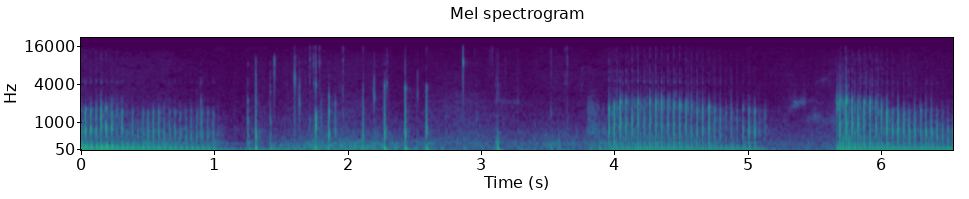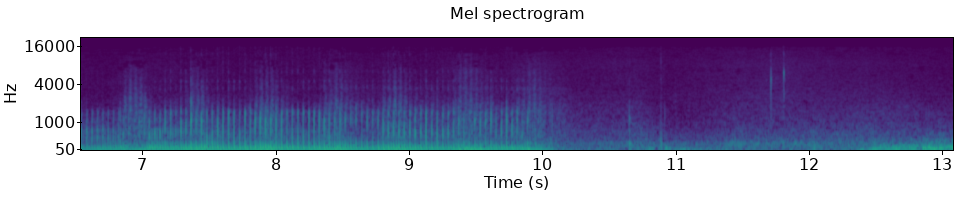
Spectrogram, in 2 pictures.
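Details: Cat purr heard in repeated bouts of low throbbing rumble, alternating with brief quiet gaps. Scattered crisp clicks sound near the start.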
